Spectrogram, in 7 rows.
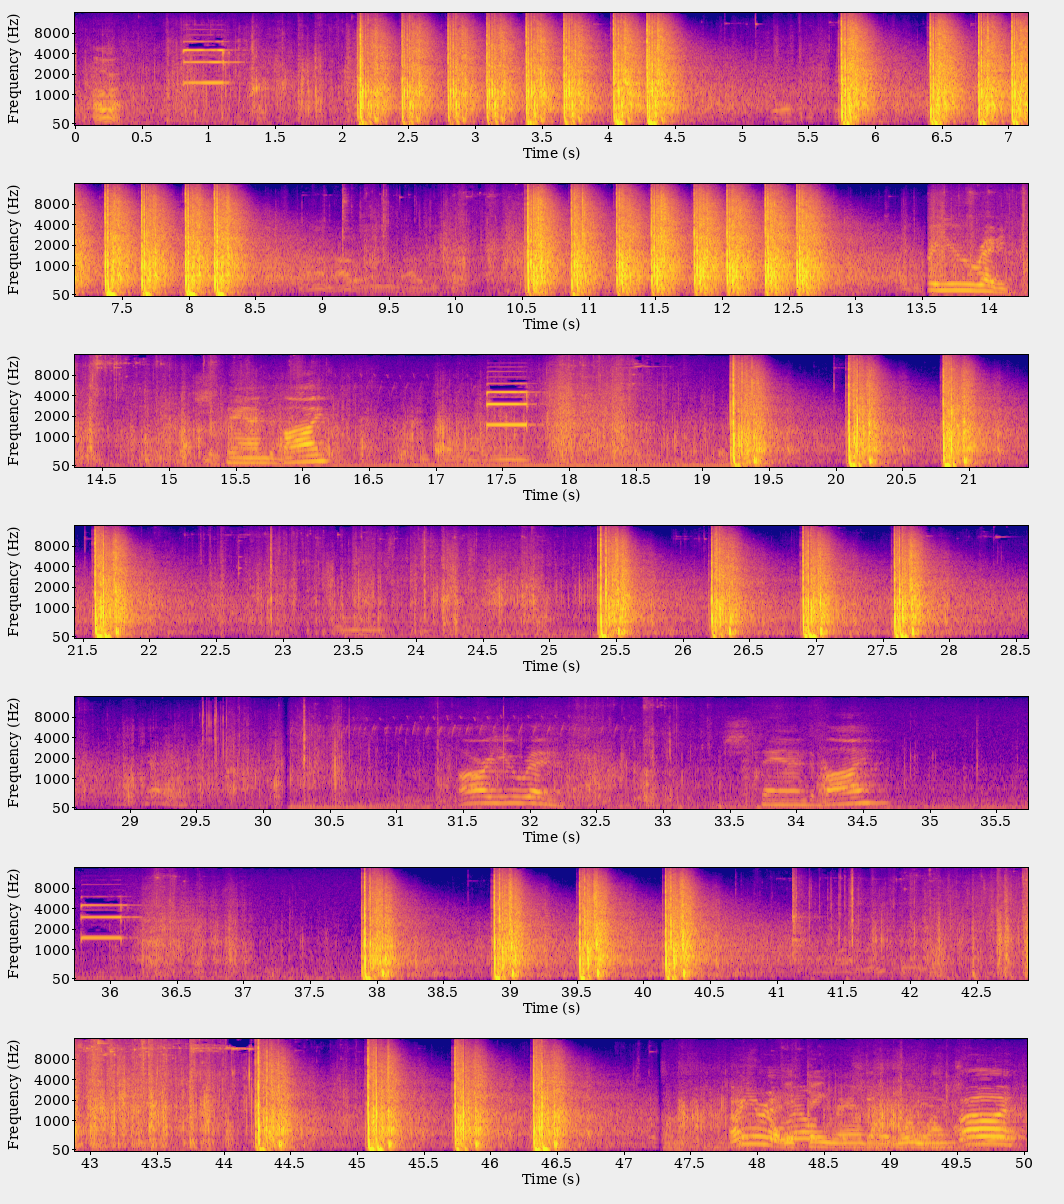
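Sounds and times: shot timer beep: 0.8s - 1.3s, 35.8s - 36.2s
pistol shots: 2.1s - 4.8s, 5.7s - 8.8s, 10.5s - 13.2s, 19.2s - 22.2s, 25.4s - 28.3s, 37.9s - 41.0s, 44.2s - 47.0s.

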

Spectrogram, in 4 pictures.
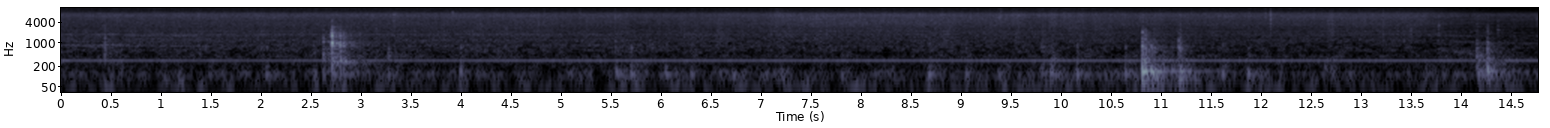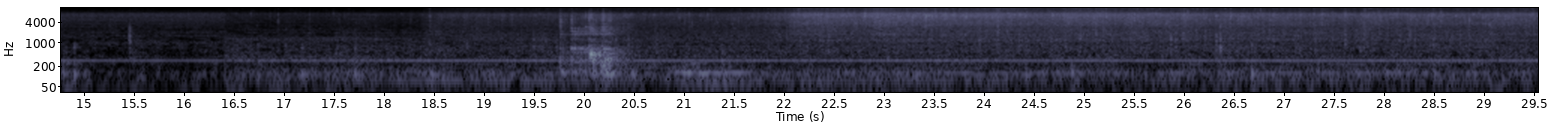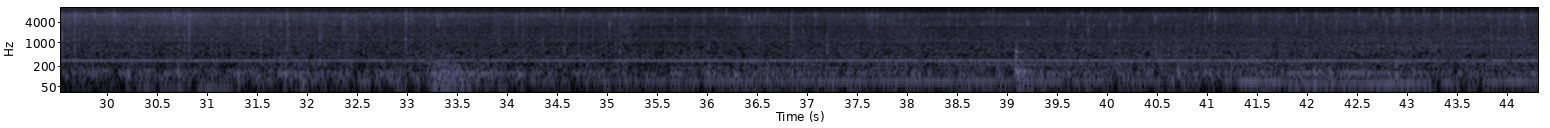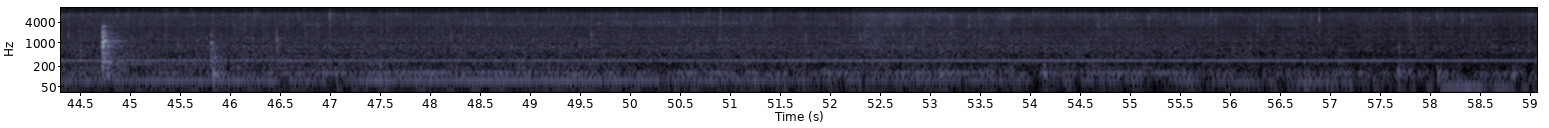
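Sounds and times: vegetables sizzling in oil: 0.0s - 59.0s
stirring in a pan: 18.4s - 20.6s.

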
